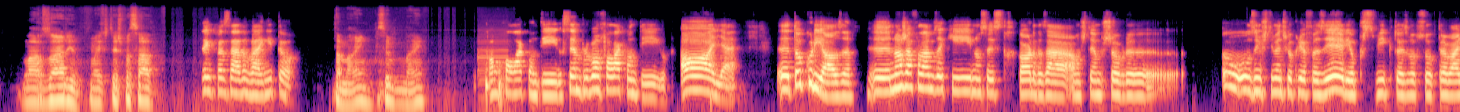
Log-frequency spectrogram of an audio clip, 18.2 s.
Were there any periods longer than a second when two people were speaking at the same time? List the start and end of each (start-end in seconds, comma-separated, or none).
none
